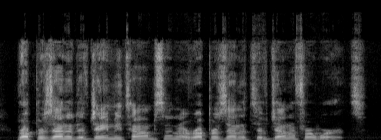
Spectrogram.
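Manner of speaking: ordinary talk, nothing marked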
